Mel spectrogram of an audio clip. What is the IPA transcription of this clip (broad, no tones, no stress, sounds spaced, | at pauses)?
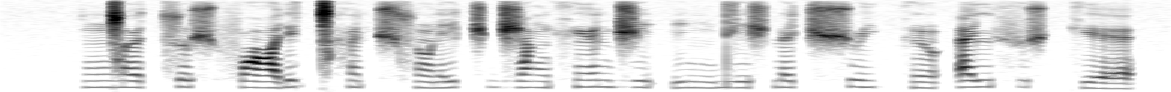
ŋ͡ǀ œ t͡s o ʃ f ɑ ɾʲ ɛ ǀʰ œ̃ t͡ʃ s õ ɾ i t͡ʃ d͡ʒ ɑ ŋ xʲ œ̃ d͡ʒ i ʔ i ŋ d i ʃ ɳ ɛ t͡ʃ ʃ ʉ j kʲ õ ʔ æ lʲ f y ʃ kʲ ɛ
